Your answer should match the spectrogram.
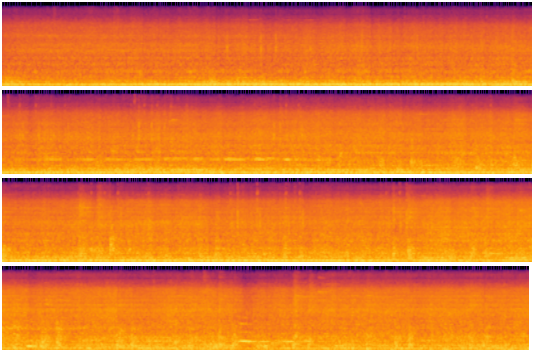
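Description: Diesel train pulling away from a station: the engine's low drone holds steady under power and eases off about two-thirds of the way through as the train coasts, over steady wheel-on-rail running noise.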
